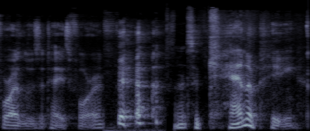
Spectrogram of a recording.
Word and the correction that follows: conpoy: Conpoy. – I'm saying canopy. I'm saying it wrong, but yeah.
